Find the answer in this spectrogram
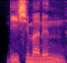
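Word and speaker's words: נְשָׁמָה: 그리고 생기라는 말은 히브리어 발음으로 니시마입니다. 니시마는 하나님 자신의 숨, 하나님의 생명의 숨결을 뜻합니다.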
